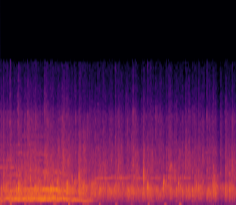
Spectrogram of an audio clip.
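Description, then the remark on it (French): An audience applauds steadily, a dense wash of many hands clapping with a rhythmic thump underneath, loudest at the start and easing slightly toward the end, with no one speaking. “J'aimerais ça, il donne une bonne main d'applaudissement.”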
